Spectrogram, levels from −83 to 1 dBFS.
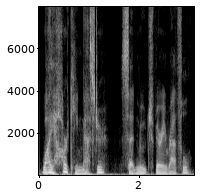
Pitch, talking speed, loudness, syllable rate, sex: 100 Hz, 135 wpm, -17 LUFS, 4.1 syllables/s, male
